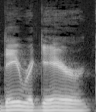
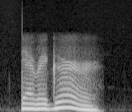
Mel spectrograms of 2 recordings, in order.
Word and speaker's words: de rigueur: It's not like I use the phrase often, but I've always pronounced de rigueur, kind of giving it a French flavor instead of de rigueur, de rigueur. But I looked it up as I was making this recording, and I found that the proper pronunciation is not nearly so elegant.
